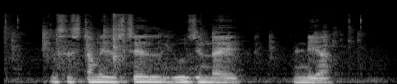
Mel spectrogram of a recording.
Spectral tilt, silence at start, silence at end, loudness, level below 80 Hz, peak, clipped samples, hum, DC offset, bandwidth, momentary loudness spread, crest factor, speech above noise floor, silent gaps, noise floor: -6.5 dB/octave; 0.05 s; 0.65 s; -20 LUFS; -44 dBFS; -6 dBFS; under 0.1%; none; under 0.1%; 11.5 kHz; 12 LU; 14 dB; 28 dB; none; -46 dBFS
